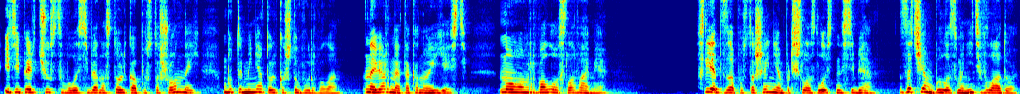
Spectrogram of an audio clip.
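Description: A woman's voice: medium pitch, normal speed, a little mellow. A woman narrating a first-person novel as an audiobook, reading with strong emotion.

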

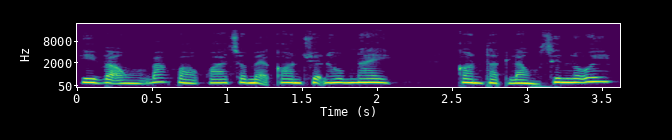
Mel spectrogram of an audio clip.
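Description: A woman's voice: medium pitch, moderate pace, warm tone, husky, no room sound, clean studio sound, natural voice. A woman voicing a polite, respectful young man who speaks courteously.

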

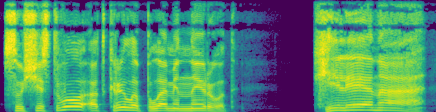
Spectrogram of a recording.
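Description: Expressive male audiobook narrator. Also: on the high side, normal speed, no echo, studio quality.

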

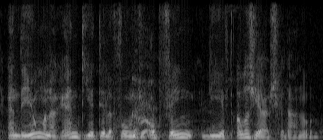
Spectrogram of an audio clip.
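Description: This Flemish-accented actor portrays a down-to-earth, talkative Belgian detective for a naturalistic radio play, explaining in a conversational, slightly hesitant way. His medium-pitched male voice is dark in tone, very animated and fast, close to an everyday voice, with a matter-of-fact, narrating mood.

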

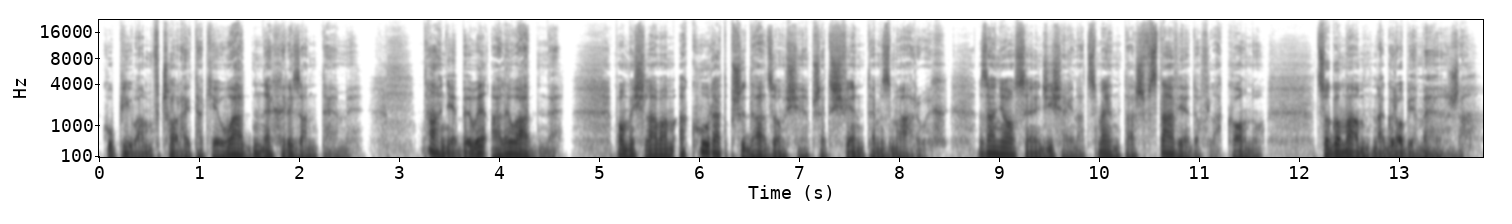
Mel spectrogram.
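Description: A man's voice: sing-song, a little slow, slightly rough, dry recording, clean studio sound, full character voice. A man voicing a grumpy, scolding elderly widow neighbor who nags indignantly. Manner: nagging, indignant, shrill.

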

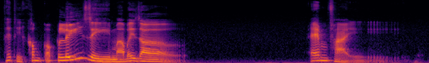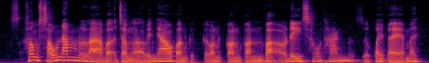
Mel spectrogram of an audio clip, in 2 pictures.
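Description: A man's voice: mid-range voice, vocal fry, a bit bright. A man, giving a listener earnest, repetitive advice in a casual livestream talk. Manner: earnest and repetitive, often pausing on a drawn-out "đó".

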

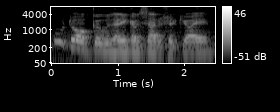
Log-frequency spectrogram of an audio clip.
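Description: A man voicing a gruff, half-peasant older man who talks in a loud, rustic, blustering way, recorded from a distance with a faint rumble behind. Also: expressive, normal speed, lightly acted. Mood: bantering.

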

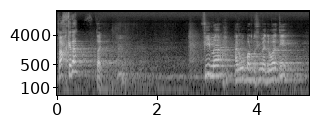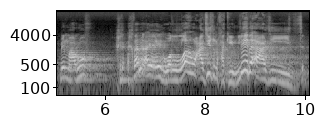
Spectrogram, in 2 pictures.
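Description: Lively Egyptian man lecturing in echoey hall. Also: high-pitched, a little fast, pauses often, slight background noise. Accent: Egyptian Arabic. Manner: keeps asking the audience rhetorical questions. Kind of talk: religious lecture on Quranic rhetoric. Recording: echoey hall with long reverb.

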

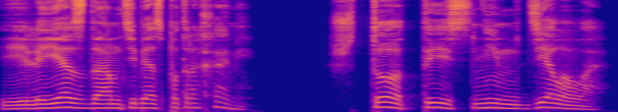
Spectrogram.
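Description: A man reading aloud and voicing a brooding, demanding young man in an audiobook, forceful and commanding. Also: on the low side, normal speed, dry recording, clean studio sound, close to an everyday voice. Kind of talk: audiobook dialogue.

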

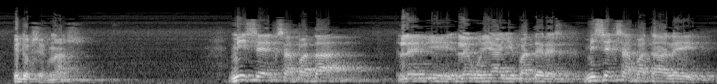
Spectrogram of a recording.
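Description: A man's voice: medium pitch, pushed and bright, echoey room, slight background noise, poor audio. An older man preaching a stern, emphatic sermon as a priest, voice rising sharply to make his points. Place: church.

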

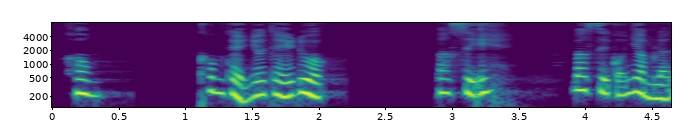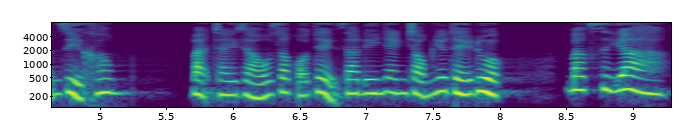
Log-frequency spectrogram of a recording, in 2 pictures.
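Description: A woman's voice: medium pitch, brisk, voice pushed up, close to an everyday voice. Narrator lady doing a young girlfriend's voice, pleading and teary, reverby audiobook. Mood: desperate. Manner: pleading, tearful. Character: young woman, distraught girlfriend. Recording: long reverb.

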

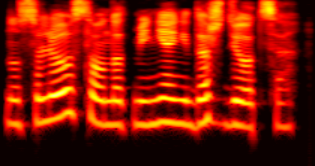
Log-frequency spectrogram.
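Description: A woman narrating a first-person fantasy audiobook in an expressive, lively storytelling manner. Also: medium pitch, moderate pace, clean tone, dry recording, clean studio sound.

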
